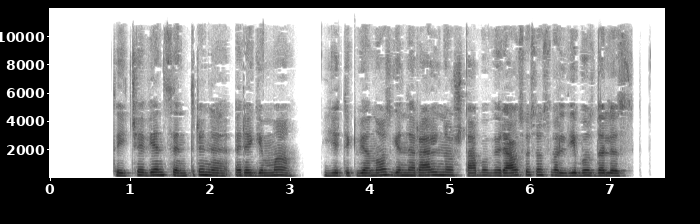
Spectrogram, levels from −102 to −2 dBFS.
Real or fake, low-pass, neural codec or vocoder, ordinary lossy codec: real; 10.8 kHz; none; AAC, 32 kbps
